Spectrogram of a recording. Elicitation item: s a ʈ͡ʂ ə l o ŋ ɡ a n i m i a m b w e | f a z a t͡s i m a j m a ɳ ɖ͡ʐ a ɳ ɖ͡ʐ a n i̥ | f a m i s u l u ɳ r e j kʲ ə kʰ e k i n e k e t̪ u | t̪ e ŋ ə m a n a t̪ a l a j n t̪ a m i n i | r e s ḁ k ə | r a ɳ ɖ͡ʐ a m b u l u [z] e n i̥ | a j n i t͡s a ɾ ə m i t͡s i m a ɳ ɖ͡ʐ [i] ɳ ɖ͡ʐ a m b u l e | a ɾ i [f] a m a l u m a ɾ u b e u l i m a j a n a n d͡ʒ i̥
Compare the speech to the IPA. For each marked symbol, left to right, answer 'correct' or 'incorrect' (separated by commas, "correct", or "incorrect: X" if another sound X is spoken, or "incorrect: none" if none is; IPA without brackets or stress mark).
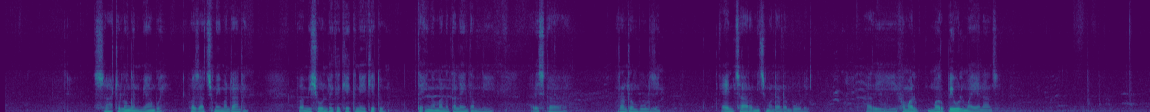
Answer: correct, incorrect: a, correct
